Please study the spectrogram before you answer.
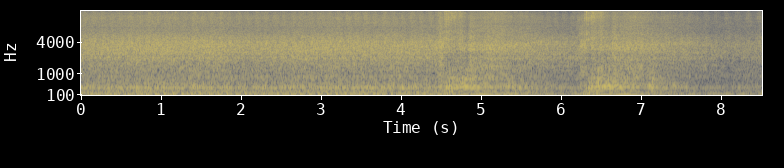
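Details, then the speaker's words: Mazda NC Miata with swapped 2.5 engine, first start after no-start traced to gummed, clogged 2.5 injectors, now running 2.0 injectors, recorded from behind the car: steady, even note with two clean, quick rev blips rising and falling smoothly; normal idle and revving. "Otherwise, everything sounds good, runs fine, at least idling and everything."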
